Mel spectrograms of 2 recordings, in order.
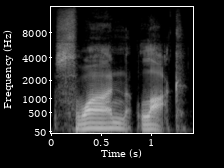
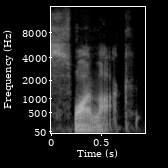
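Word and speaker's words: Xuân Lộc: And he's like, it's so XUANLOC is pronounced Swan Lock. Okay. Swan as in the bird, and then lock as in LOCK. And he's like, it's Swan Lock.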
